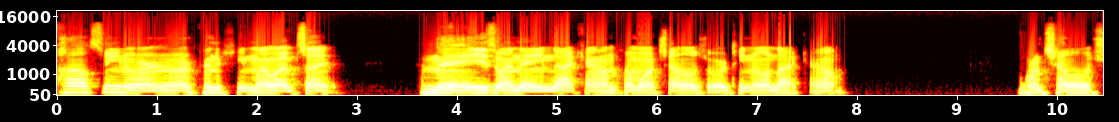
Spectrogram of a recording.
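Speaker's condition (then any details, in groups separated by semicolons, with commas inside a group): Friedreich's ataxia; 14 years since diagnosis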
